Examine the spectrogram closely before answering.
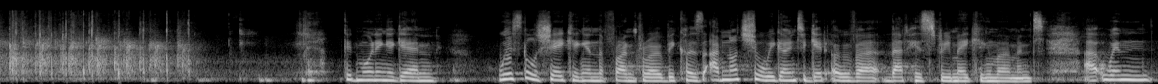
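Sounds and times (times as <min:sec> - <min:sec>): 
audience applause: 0:00.0 - 0:02.2
speech: 0:03.5 - 0:11.5.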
